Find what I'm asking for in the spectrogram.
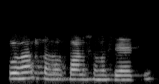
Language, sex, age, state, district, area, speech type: Odia, female, 45-60, Odisha, Sambalpur, rural, conversation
